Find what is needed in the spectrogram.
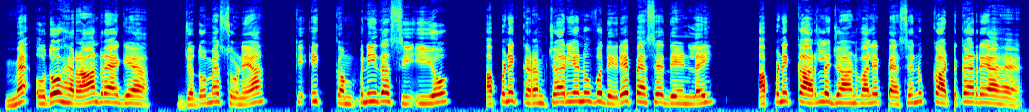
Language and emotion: Punjabi, surprised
